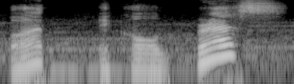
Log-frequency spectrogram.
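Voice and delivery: ordinary delivery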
